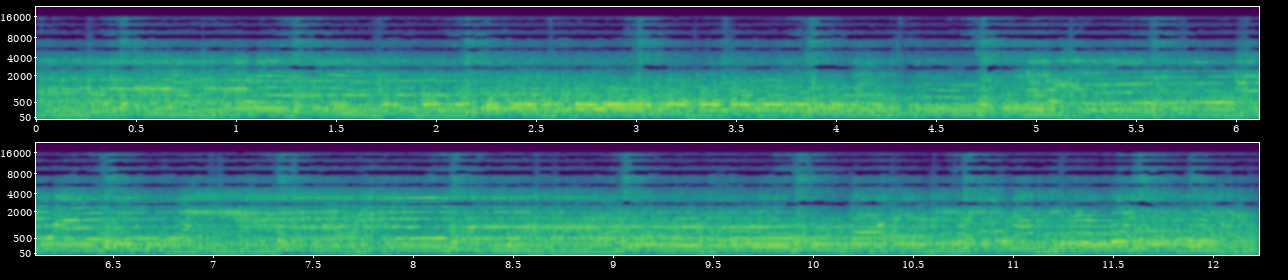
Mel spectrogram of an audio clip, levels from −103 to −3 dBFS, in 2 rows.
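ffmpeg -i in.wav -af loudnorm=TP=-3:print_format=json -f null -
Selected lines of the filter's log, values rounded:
"input_i" : "-22.1",
"input_tp" : "-7.8",
"input_lra" : "1.1",
"input_thresh" : "-32.1",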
